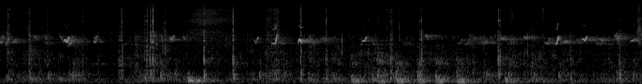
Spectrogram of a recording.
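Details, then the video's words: Chickens chirping soothingly, a steady stream of high, short peeps from several birds at once, over low rustling and scattered knocks. "Chicken Relaxing Soothing Chirping Sounds"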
